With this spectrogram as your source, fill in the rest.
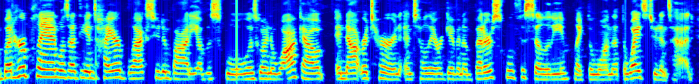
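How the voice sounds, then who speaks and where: A woman's voice: mid-range voice, no room sound, poor audio. A young woman hosting a history podcast, reading her story in a casual manner, with a stuffy nose from a head cold. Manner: casual, read-aloud storytelling with fillers. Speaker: podcast host. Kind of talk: student history podcast narration.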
